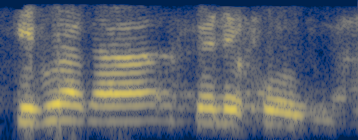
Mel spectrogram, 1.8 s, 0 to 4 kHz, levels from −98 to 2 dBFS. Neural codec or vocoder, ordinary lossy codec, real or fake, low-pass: none; MP3, 32 kbps; real; 3.6 kHz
